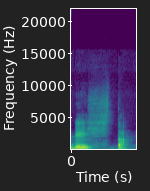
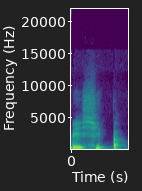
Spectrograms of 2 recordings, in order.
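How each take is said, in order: First: The i after sh is dropped. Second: The i after sh is clearly heard. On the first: The speaker calls it right. "diucapkan deshita ya" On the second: The speaker calls it wrong. "bukan deshita"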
